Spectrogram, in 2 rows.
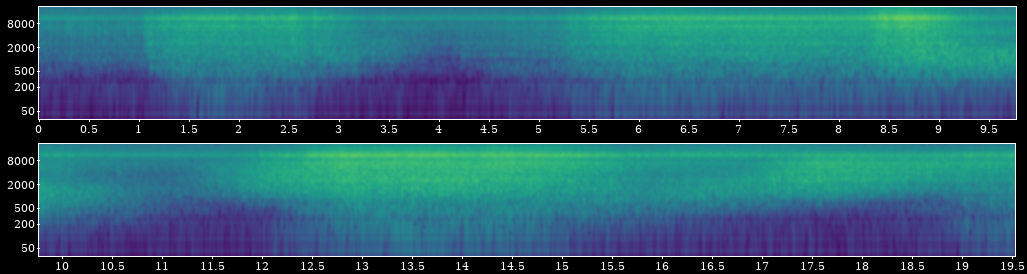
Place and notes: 內埤灣, Su'ao Township - sound of the waves
Sound of the waves, At the beach
Zoom H6 MS+ Rode NT4
28 July 2014, 15:20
